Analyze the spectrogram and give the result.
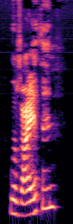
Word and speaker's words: Leviathan: Leviathan. – Is that what that is? – I don't know. I'm Leviathan question mark. L-E-V-I-A. – L-E-V-I-A-T-H-A-N. Fitness. – Leviathan Fitness, yes. – Yeah. – Yeah. A Leviathan, that's the series is like name.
